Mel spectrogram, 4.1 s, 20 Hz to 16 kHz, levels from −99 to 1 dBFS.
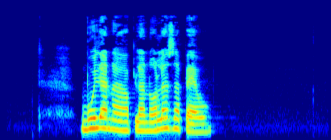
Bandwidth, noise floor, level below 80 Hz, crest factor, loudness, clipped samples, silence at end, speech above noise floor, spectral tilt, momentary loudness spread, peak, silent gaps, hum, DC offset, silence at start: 11.5 kHz; -85 dBFS; -86 dBFS; 18 dB; -28 LUFS; under 0.1%; 1.5 s; 58 dB; -5.5 dB/octave; 9 LU; -14 dBFS; none; none; under 0.1%; 1 s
